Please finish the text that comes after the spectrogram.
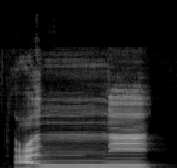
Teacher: Здесь у нас назализация в размере 2 огласовок, после которой долгота в размере 2 огласовок кясры.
